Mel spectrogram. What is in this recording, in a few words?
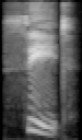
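"seat", English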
